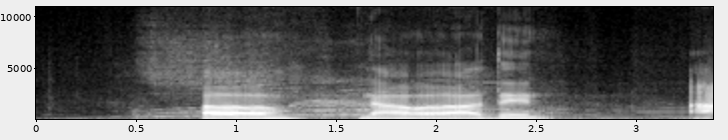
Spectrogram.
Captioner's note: audience exclaiming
